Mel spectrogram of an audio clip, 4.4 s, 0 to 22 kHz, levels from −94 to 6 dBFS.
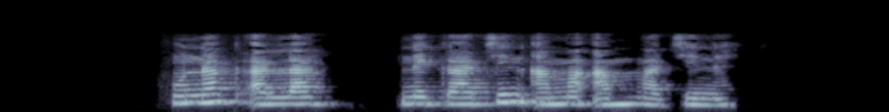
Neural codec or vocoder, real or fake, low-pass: none; real; 7.2 kHz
